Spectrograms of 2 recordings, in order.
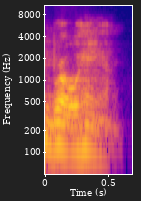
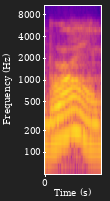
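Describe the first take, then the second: First: The name is said as two syllables. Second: The name is said as one syllable. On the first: This is a spelling-based reading of the name. "We wouldn't say Broham" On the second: This is how some regions say it. "in some regions we would- we would pronounce that last name Brome"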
